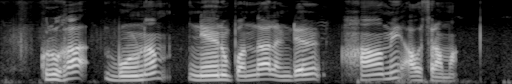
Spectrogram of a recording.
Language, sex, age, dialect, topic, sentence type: Telugu, male, 31-35, Central/Coastal, banking, question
